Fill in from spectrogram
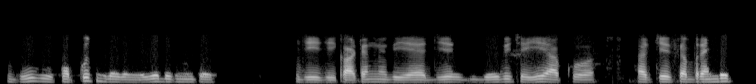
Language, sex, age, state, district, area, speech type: Urdu, male, 18-30, Uttar Pradesh, Azamgarh, rural, conversation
